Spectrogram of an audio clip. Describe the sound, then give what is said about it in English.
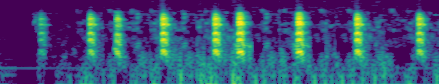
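Hawaiian coot ('alae ke'oke'o), an endangered water bird endemic to Hawaii, calling: a series of about nine short, harsh, bark-like notes repeated at a fairly steady pace, each one loud and abrupt, over a faint low hum. Recording from the Macaulay Library at the Cornell Lab of Ornithology. “alae keokeo, or Hawaiian coots, are water birds that are found on all the main Hawaiian islands except Kaho'olawe and are endemic to Hawaii, meaning that they're found nowhere else in the world.”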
